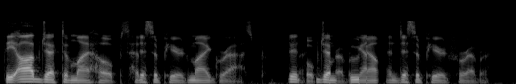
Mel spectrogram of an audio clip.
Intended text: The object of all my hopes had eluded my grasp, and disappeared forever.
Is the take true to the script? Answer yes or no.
no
